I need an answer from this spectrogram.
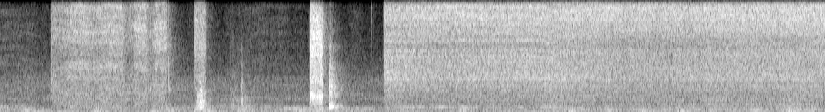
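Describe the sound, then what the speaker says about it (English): An airbrush, its vent just cleared with a toothpick, sprays in short hissing bursts, then settles into a steady, even hiss that runs on alone, close and quiet. "And there it is, spraying just like a dream again."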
